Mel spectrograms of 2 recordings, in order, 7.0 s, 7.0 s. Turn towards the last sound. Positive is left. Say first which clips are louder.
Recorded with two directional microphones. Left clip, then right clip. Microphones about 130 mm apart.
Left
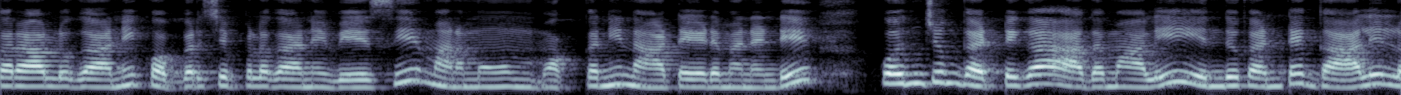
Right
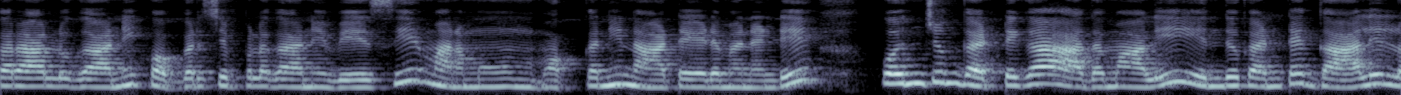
# left 4 dB
turn(degrees=20)  # may be behind; listen again after turning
